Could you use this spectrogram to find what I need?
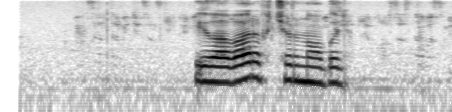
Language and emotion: Russian, neutral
